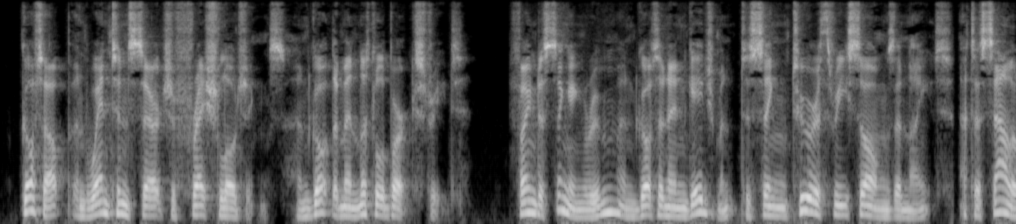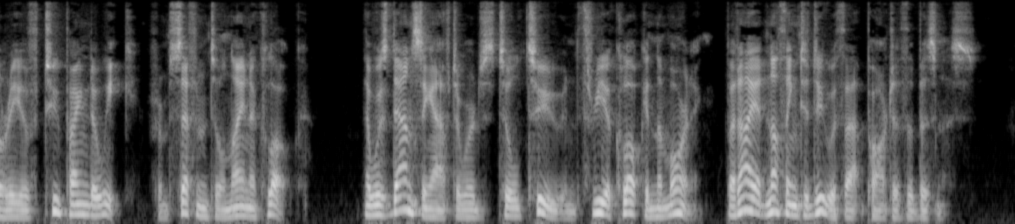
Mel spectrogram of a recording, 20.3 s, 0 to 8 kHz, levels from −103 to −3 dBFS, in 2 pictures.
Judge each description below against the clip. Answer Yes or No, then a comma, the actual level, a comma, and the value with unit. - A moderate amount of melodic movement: No, wide, 6.8 semitones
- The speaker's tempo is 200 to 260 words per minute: Yes, fast, 205 wpm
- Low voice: Yes, low, 120 Hz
